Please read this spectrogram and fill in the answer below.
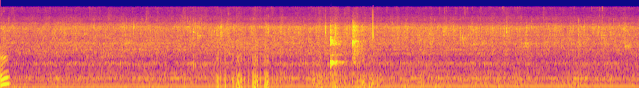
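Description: Onions, chillies and chopped tomatoes sizzling steadily in oil in an aluminium pressure cooker, with two short clicks a little after halfway through.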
